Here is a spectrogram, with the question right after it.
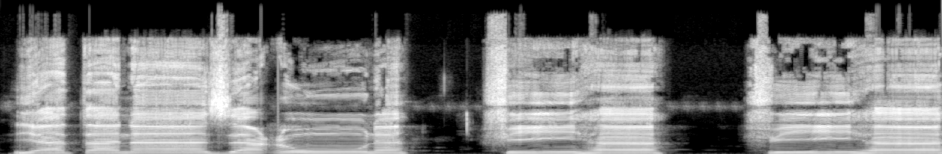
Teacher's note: huruf Ya Sukun di depan huruf Fi maka F wajib dipanjangkan dua harakat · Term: dipanjangkan 2 harokat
